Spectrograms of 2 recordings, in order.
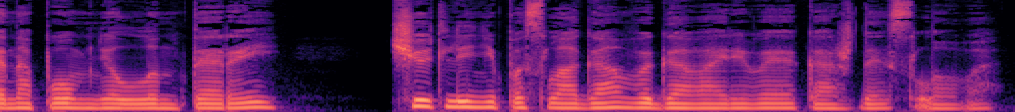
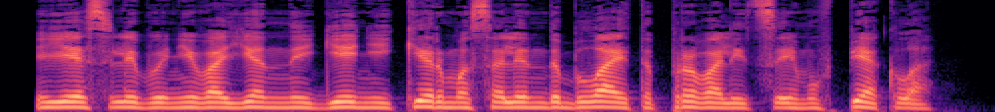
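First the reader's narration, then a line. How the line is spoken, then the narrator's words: Angry snort. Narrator (Russian): зло хмыкнул командующий Билик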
